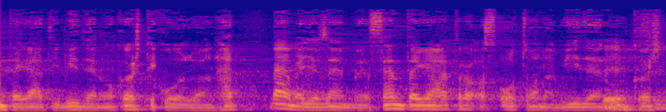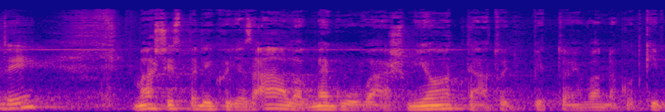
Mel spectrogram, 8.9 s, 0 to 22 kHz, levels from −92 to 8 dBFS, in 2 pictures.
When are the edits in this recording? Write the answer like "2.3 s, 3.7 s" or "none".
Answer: 1.0 s, 5.3 s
